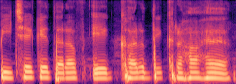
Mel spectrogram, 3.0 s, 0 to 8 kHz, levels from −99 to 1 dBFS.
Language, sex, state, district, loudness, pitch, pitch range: Hindi, male, Assam, Kamrup Metropolitan, -13 LUFS, 150 Hz, 145-155 Hz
